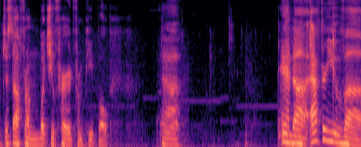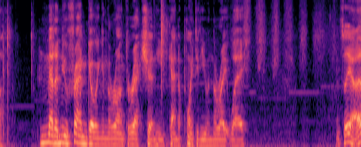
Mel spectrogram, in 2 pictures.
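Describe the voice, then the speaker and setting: A young man narrating as game master, hesitant and full of fillers. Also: mid-range voice. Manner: hesitant, many fillers, laughs often.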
